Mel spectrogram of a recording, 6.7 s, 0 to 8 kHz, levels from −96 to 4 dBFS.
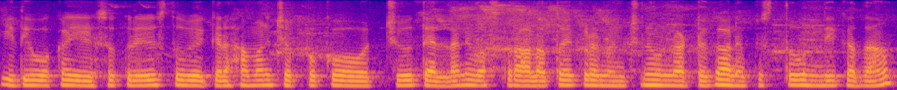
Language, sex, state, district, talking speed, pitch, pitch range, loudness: Telugu, female, Andhra Pradesh, Visakhapatnam, 115 wpm, 165 Hz, 160-170 Hz, -18 LUFS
